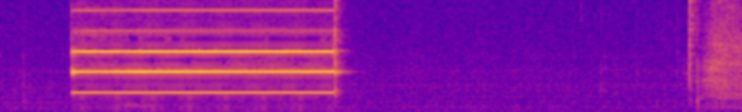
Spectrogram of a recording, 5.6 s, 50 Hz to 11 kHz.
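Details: Old UPS revived with a car battery, switched on with a UK plug and power meter attached for load testing: steady high-pitched beep for about two seconds at switch-on, then a quiet hum; battery charging at 0.9 A; beep cause unknown.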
